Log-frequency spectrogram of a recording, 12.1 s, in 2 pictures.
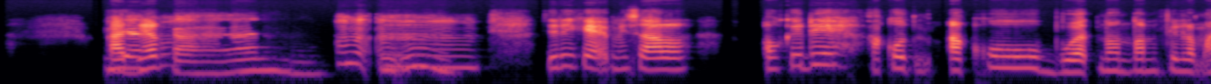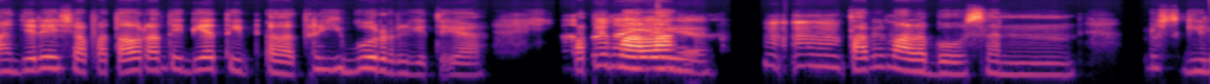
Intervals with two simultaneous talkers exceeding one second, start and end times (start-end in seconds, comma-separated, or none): none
